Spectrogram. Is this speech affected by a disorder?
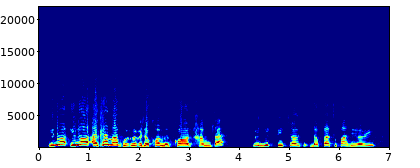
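Yes: spastic cerebral palsy.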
